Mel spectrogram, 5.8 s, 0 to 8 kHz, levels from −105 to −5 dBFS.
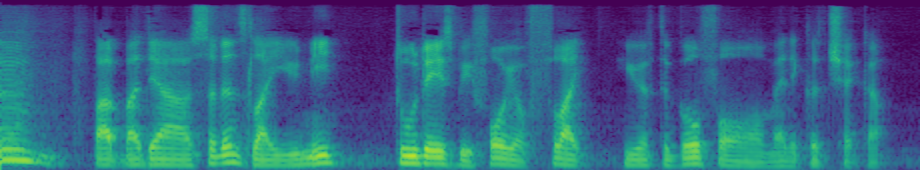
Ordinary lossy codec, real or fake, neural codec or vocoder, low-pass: MP3, 48 kbps; fake; codec, 16 kHz, about 1 kbps, DyCAST, with the encoder's durations; 7.2 kHz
